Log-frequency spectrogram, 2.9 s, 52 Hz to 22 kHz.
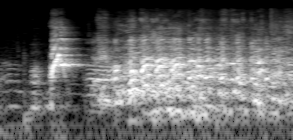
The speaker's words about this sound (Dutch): Dit is Oreo, onze chihuahua. Hij is 7 jaar oud. En hij deed vandaag auditie voor Legally Blond. Hij deed goed zijn best. Hij uh, kon blaffen op commando, bleef netjes zitten.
